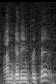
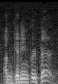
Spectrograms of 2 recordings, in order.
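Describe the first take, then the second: No difference in how they are said.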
